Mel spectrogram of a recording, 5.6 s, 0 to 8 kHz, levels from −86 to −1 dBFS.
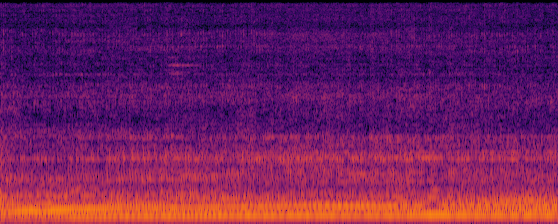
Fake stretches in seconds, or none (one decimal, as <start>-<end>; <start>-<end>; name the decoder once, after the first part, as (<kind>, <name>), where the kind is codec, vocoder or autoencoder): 2.6-3.9 (autoencoder, DAC-VAE)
